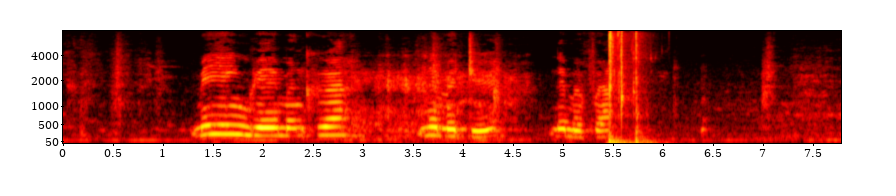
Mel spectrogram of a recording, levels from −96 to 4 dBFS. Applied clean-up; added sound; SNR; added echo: none; Splash, splatter; -1 dB; none.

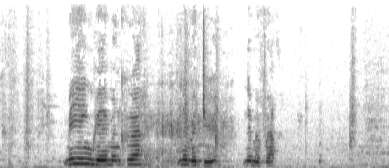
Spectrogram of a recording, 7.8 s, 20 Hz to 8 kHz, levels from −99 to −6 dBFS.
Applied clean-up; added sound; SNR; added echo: none; none; none; none.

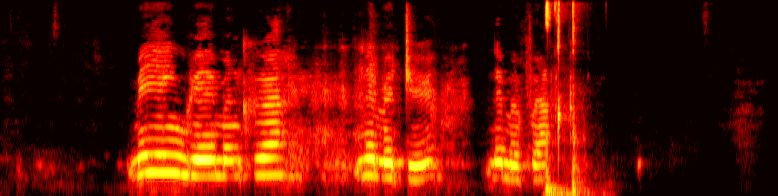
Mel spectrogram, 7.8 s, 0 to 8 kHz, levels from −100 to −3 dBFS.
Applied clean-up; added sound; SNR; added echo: neural mask model Resemble Enhance denoiser.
